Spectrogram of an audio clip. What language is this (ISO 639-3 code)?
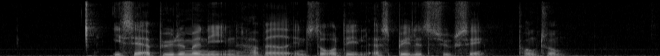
dan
